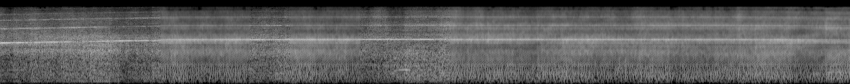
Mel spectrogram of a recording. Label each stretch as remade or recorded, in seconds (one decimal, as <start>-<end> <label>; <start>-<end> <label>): 0.0-1.6 recorded; 1.6-2.5 remade; 2.5-2.9 recorded; 2.9-3.6 remade; 3.6-4.5 recorded; 4.5-8.5 remade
